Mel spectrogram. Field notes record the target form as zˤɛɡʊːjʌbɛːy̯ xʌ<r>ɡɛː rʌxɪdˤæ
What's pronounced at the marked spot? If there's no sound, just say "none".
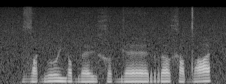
none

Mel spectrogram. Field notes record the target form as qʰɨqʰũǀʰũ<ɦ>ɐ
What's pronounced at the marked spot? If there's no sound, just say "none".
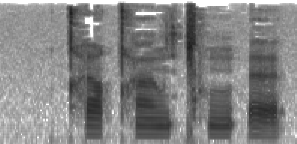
ʔ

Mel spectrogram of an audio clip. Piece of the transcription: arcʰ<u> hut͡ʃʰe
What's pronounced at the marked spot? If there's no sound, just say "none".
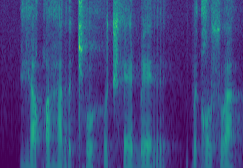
u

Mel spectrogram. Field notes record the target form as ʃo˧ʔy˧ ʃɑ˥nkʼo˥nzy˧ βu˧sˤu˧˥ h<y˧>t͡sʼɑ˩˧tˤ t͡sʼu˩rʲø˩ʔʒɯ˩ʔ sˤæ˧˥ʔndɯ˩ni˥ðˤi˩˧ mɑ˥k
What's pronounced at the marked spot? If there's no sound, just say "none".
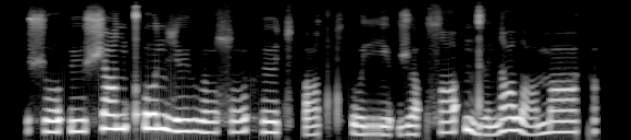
ø˧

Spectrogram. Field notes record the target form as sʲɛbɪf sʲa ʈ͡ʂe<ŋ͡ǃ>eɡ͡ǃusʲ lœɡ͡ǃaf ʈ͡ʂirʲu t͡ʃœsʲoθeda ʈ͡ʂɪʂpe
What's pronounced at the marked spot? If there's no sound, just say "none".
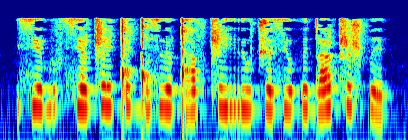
ǃ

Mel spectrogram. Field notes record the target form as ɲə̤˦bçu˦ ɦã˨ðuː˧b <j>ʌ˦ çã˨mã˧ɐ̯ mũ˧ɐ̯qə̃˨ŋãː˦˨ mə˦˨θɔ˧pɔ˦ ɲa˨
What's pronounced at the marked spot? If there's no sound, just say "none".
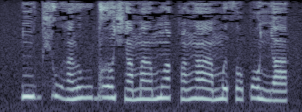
ɣ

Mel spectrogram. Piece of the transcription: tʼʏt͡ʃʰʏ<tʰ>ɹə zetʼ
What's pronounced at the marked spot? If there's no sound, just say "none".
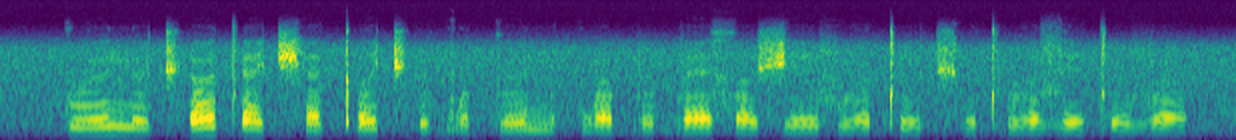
tʰ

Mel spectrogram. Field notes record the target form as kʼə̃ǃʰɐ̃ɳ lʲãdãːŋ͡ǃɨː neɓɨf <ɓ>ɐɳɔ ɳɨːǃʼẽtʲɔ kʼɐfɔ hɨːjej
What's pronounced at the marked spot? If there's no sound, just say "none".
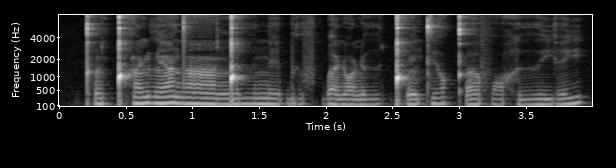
ɓ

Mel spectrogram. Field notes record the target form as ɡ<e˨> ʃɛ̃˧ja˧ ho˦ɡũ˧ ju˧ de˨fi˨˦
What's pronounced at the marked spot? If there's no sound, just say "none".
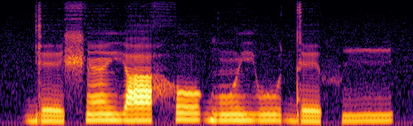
e˨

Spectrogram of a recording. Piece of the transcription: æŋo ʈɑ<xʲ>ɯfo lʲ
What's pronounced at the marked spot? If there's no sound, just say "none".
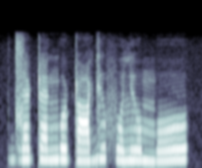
ɡʲ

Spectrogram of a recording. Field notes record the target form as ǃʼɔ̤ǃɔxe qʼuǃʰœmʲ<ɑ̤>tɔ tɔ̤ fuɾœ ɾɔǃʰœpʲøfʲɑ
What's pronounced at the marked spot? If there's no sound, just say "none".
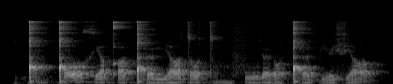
ɑ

